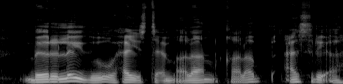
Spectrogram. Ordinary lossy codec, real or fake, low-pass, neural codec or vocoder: none; fake; none; vocoder, 44.1 kHz, 128 mel bands every 512 samples, BigVGAN v2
